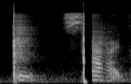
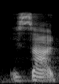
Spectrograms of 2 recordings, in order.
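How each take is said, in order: First: "Decide" drawn out in two separate beats; syllable by syllable. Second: Said in the usual way. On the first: Shown as a demonstration. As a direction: count out "Decide" with a break between syllables. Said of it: "see how many syllables we have". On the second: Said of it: "how many syllables we have".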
